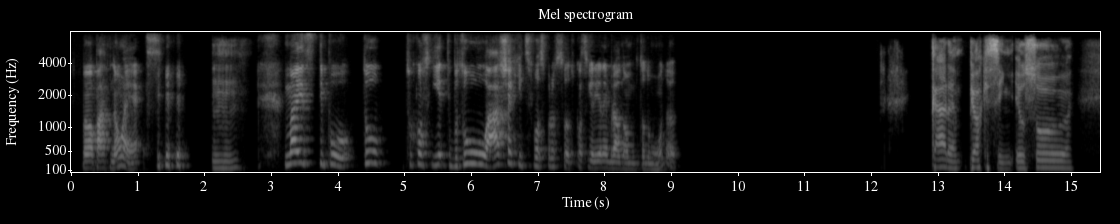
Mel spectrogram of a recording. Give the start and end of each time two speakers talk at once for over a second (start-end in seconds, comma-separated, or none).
none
